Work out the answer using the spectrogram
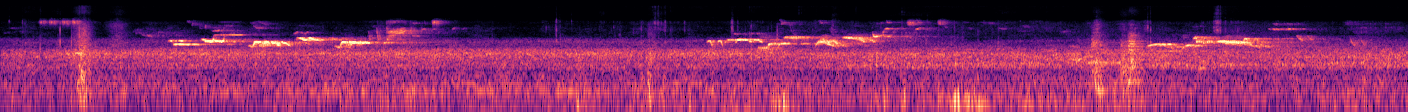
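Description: A songbird singing three short phrases, each a quick run of notes stepping down in pitch and lasting about two seconds, with pauses between, over a steady hiss of forest ambience.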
